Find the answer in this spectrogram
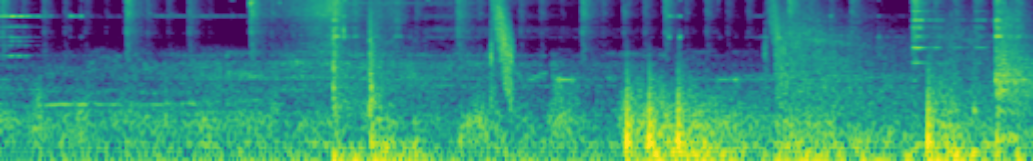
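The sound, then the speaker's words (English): Laser weapons fire at an enemy ship in a space combat video game, with several sharp zapping bursts and booming impacts over a steady electronic background. “my last laser is going to go after their weapon system”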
